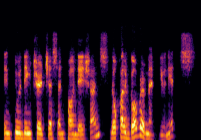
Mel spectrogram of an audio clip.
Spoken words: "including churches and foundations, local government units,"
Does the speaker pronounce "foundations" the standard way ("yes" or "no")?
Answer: no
